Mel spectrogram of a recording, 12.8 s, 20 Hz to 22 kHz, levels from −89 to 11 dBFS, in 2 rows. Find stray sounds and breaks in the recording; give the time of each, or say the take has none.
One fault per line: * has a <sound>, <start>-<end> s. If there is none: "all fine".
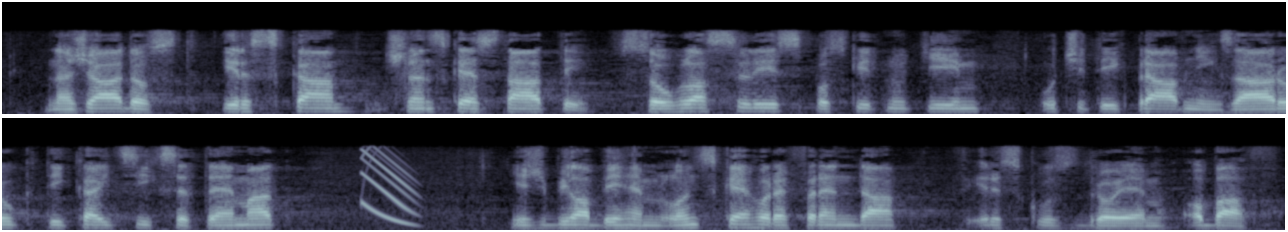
* has a chirp, 8.2-8.5 s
